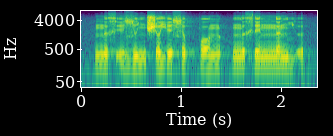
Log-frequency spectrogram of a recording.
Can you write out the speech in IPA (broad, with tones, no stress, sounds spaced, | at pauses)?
n ə˨˦ x ḛ˩˧˩ ɮ ɯ˨˦ ɲ ʃ ʌ˦ j e˩˧˩ ɬ ə˦ pː ɔ˨˦ n | ŋ ə˦ x ɾ e˦ nː œ˦ n ʎ ə̰˨˦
